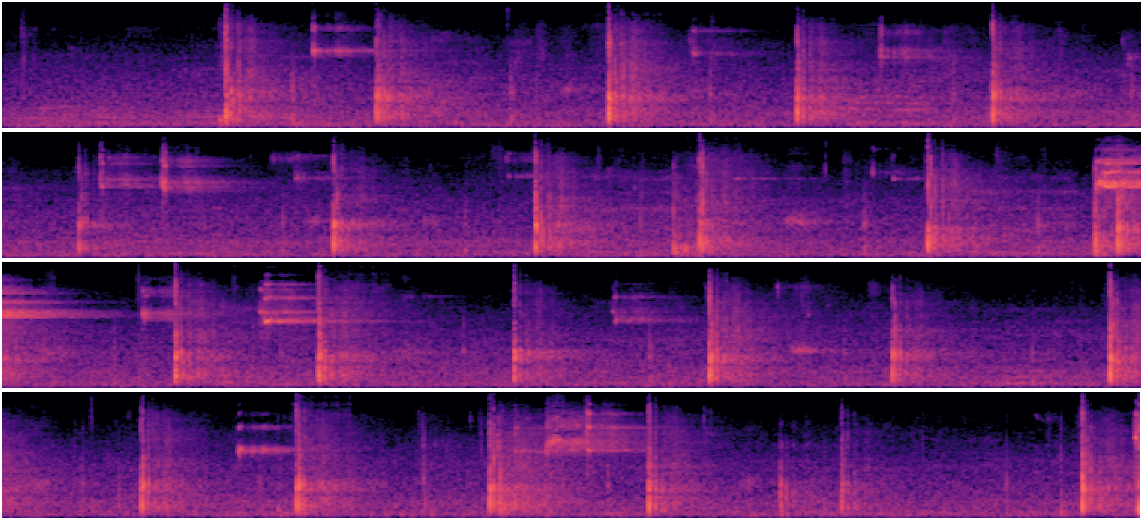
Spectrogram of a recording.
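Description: Tennis ball struck back and forth by rackets in a long rally on a hard court, one crisp hit about every second and a quarter throughout.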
